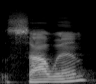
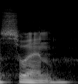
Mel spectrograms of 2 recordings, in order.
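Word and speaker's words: Samhain: developed it was called now i've heard multiple pronunciations for this as you call sarwin or swin but it was basically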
